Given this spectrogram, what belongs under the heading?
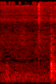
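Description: Soft, steady frying hiss from a pan of carrots, cabbage and beans sautéing for veg noodles, with a couple of brief stirring scrapes near the end; quiet and close, with no voices.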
